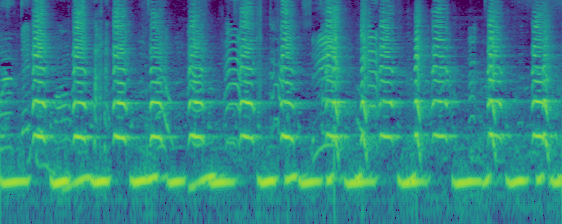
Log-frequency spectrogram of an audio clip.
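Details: Several monkeys give rapid, overlapping honking cries that rise and fall, about three per second, above a constant low hum.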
